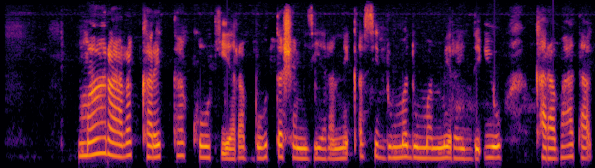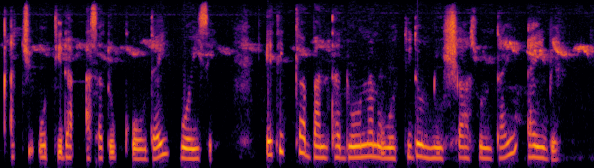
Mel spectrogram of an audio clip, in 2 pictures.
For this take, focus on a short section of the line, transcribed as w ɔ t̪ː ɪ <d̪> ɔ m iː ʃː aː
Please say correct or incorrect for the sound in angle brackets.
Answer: correct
